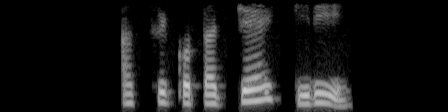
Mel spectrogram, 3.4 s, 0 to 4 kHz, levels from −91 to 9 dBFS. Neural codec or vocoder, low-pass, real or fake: none; 3.6 kHz; real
